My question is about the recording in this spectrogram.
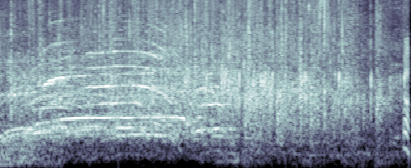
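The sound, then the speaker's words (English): A crowd applauds a player's choice of the Coen Brothers film The Big Lebowski, clapping steadily for about four seconds, a dense wash of clapping with some voices and cheers mixed in, loud throughout and easing slightly toward the end. “I love that people are applauding choices.”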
